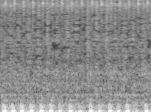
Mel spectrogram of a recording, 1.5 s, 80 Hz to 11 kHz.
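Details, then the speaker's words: Kawasaki KLX 150 vacuum carburetor with the slide spring missing, throttle opened slightly: quick, uneven putting that wobbles and won't pick up because the slide does not lift. Refitting the spring is the fix. "Das Geräusch ist wie Breerebet. Es ist nicht stabil wie ein Scap. Es sollte sich heben. Es hebt sich nicht."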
